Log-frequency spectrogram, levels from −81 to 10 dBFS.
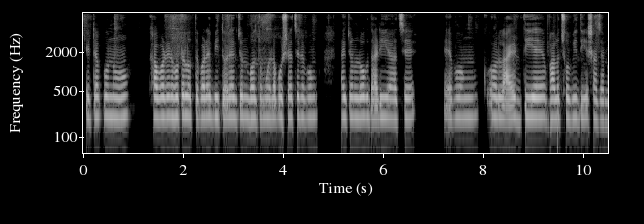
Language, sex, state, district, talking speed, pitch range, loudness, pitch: Bengali, female, West Bengal, Jhargram, 130 wpm, 195-205 Hz, -21 LUFS, 200 Hz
